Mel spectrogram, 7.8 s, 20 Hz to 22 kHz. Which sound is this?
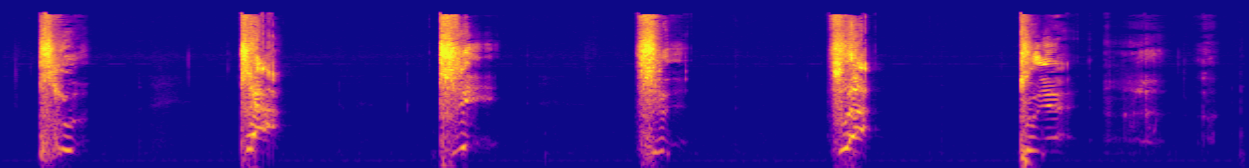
Hit Cries 1
hit, gasp, cries, yell, blood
